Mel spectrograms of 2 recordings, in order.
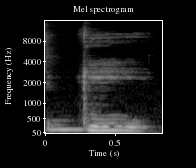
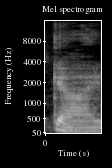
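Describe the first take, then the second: First: The name is said with a French pronunciation. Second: The name is said with an English pronunciation. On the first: "the French pronunciation of the name Guy is Guy" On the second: "an English movie director"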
